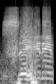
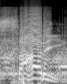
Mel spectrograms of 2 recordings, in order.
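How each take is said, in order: First: The first vowel is an 'eh' sound. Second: The first vowel is an 'ah' sound. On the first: It names magic rather than the pre-dawn meal. The speaker calls it wrong. "সেহরি নয়" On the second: It names the pre-dawn meal. The speaker calls it right.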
